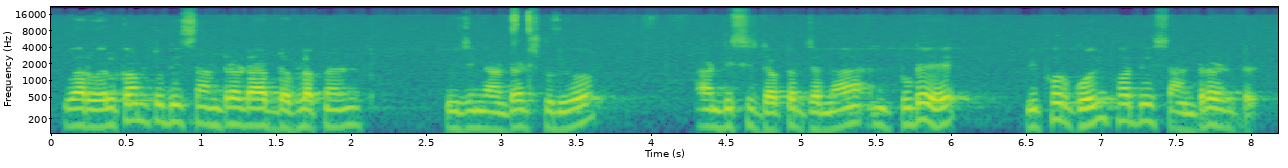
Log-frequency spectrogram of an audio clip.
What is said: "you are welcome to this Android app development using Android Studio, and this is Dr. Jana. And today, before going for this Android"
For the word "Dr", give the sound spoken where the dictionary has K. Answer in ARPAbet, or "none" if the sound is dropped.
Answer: K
